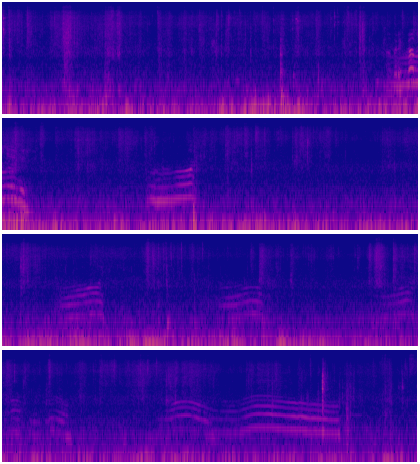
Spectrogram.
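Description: Footsteps crunch and scrape over loose stones.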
